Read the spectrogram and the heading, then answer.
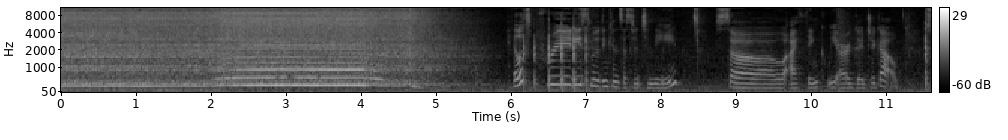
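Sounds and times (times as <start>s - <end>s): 
blender motor whirring while mixing chocolatey ingredients: 0.0s - 5.7s
speech: 7.2s - 11.6s.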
